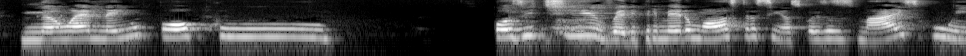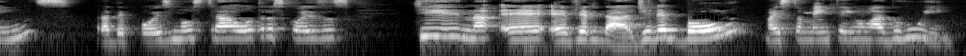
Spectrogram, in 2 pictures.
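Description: A woman speaks at a very slow pace with a high pitch and ordinary pitch variation. Her tone is dark and mellow. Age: 40s. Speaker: multiple sclerosis patient and physical educator. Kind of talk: interview testimony.

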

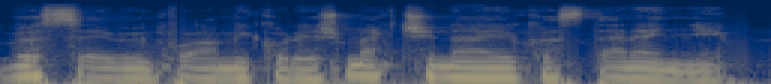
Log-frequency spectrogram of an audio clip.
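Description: A man's lively intonation at a fairly quick pace. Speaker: culture journalist. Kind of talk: casual chat about music. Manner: halting.

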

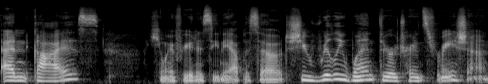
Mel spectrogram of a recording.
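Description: A woman with an American accent speaks at a fairly quick pace, her fairly low voice showing vocal fry and lively intonation. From New York City. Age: 20s. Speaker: media host and producer. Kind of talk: casual interview chat.

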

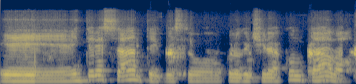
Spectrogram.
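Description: The man's voice sits at a fairly high pitch. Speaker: news editor. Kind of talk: interview. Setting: video call. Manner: formal.

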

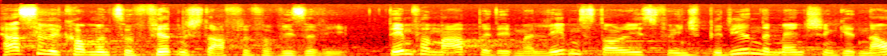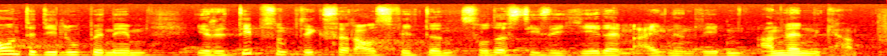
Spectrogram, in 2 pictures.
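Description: A man at a very fast pace and fairly high pitch, with lively intonation and noticeable background noise. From Vorarlberg, Austria. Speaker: interview show host. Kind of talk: interview.

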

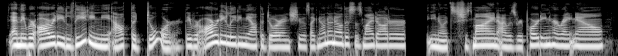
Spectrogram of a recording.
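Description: An ordinary speaking voice moves at a fairly quick pace with hardly any pauses, in a very clean recording with a silent background. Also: woman, medium pitch for a woman, ordinary pitch variation. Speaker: podcast host, mother of five. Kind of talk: personal storytelling monologue.

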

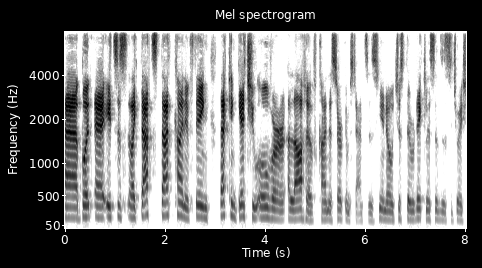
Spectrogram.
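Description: A man with an Irish accent speaks fairly quickly at a fairly high pitch with a bright, sharp tone, in a very clean, dry, close recording with no echo and a silent background. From Ireland. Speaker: business school professor and entrepreneur. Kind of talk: interview. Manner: fast; animated.

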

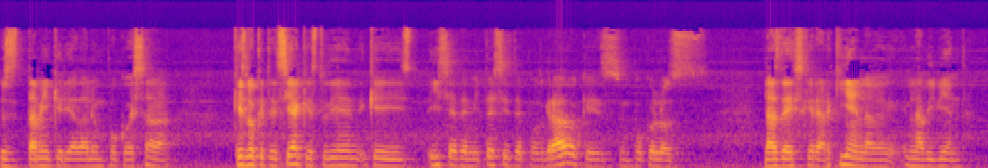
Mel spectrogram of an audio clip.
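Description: A man's medium-pitched voice at a moderate pace, with big swings in loudness. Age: 20s. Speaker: architect and university lecturer. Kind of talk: casual interview chat. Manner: animated.

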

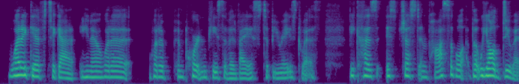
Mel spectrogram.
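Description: A woman with an American accent has a fairly low pitch and a normal speaking voice. She keeps a moderate pace with ordinary pitch variation. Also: quiet background. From United States. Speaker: chef and food writer. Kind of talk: casual interview chat.

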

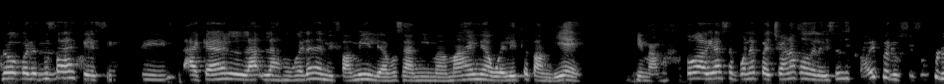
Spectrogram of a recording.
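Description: With lively intonation and a fairly high pitch, a woman talks at a moderate pace. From Panama. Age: 40s. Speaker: body positive activist and blogger. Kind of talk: casual interview chat.

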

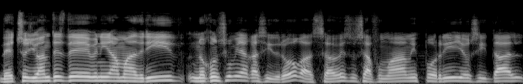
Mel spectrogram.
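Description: Fairly slow speech from a man, an unremarkable speaking voice pitched fairly high. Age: 30s. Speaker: music producer. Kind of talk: casual chat.

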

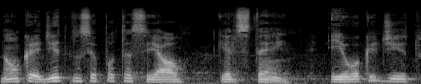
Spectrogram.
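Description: A man with a medium pitch speaks at a fairly slow pace. His intonation is lively. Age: 50s. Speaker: mayoral candidate. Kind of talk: political radio interview. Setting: radio studio. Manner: animated.

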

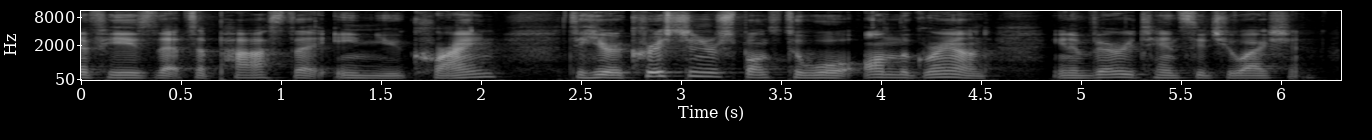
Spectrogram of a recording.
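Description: A man with an ordinary speaking voice, medium pitch and ordinary pitch variation, at a fairly quick pace in a very clean recording with a silent background. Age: 40s. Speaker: podcast host. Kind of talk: casual chat.

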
